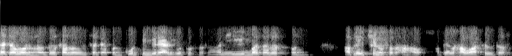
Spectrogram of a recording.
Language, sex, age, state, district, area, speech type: Marathi, male, 30-45, Maharashtra, Beed, rural, conversation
